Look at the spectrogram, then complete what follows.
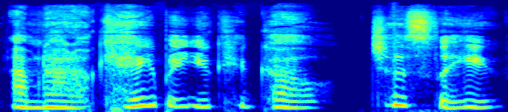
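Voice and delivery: high, strained pleading; panicking woman sending her friend away, high strained voice; shaky panic. Retold or imitated. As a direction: sound on the edge of tears. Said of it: "And I'm like".

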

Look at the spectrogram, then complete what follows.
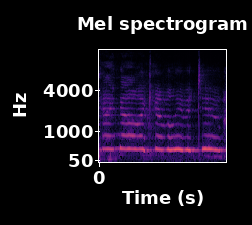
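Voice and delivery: high, giddy gushing; excited celebration. Retold or imitated. Girl celebrates with her crowd of supporters, excited. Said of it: "it was so exciting".

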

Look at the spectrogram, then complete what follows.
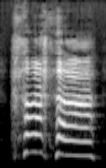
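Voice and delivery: big hearty mock laugh; loud laugh. A narrator's reading. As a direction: boom out a prankster's laugh. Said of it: "his growlings changed to a loud".

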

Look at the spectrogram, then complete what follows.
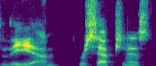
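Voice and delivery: ordinary talk

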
